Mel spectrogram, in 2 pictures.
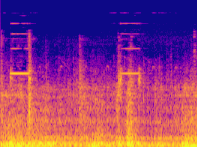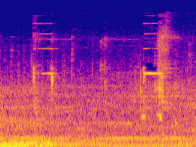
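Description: Electric rickshaw's reversing buzzer beeping, one short high beep about every second and a half, four times, over a low rumble from the moving vehicle.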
